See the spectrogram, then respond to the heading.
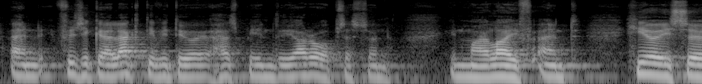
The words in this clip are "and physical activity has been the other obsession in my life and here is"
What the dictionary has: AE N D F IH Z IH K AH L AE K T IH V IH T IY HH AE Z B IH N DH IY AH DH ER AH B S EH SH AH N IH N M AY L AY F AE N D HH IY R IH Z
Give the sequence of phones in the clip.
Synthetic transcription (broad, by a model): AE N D F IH S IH K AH L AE K T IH V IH T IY HH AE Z B IH N DH IY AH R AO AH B S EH S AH N IH N M AY L AY F AE N D HH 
